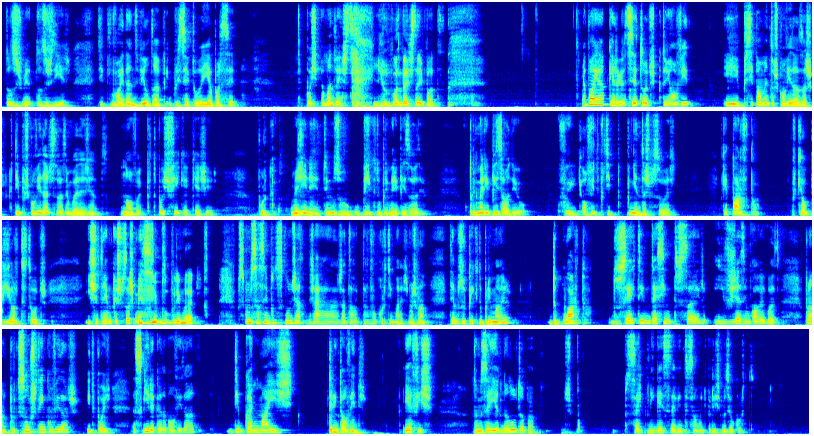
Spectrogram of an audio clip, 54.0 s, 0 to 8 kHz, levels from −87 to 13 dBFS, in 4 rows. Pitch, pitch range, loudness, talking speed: 130 Hz, 120-155 Hz, -23 LUFS, 180 wpm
